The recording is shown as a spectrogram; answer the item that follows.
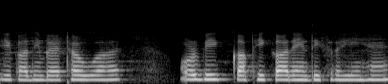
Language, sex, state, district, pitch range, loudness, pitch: Hindi, female, Chandigarh, Chandigarh, 210-220 Hz, -19 LUFS, 215 Hz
